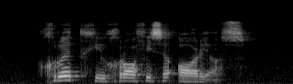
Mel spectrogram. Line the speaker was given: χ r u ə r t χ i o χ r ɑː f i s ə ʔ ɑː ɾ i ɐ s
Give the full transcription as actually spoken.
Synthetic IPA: χ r u ə t χ i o χ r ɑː f i s ə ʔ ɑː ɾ i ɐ s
